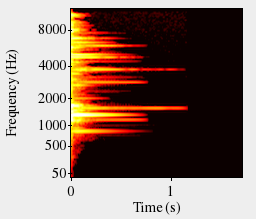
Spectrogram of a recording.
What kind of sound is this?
Tweaked percussion and cymbal sounds combined with synths and effects.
